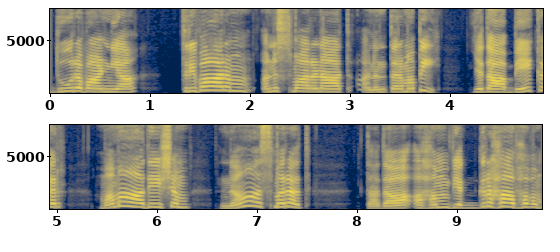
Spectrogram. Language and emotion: Sanskrit, angry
